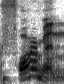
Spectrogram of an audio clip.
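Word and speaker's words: Forman: It's Foreman, no E in Foreman. Yep. Rhymes with Dorman.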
